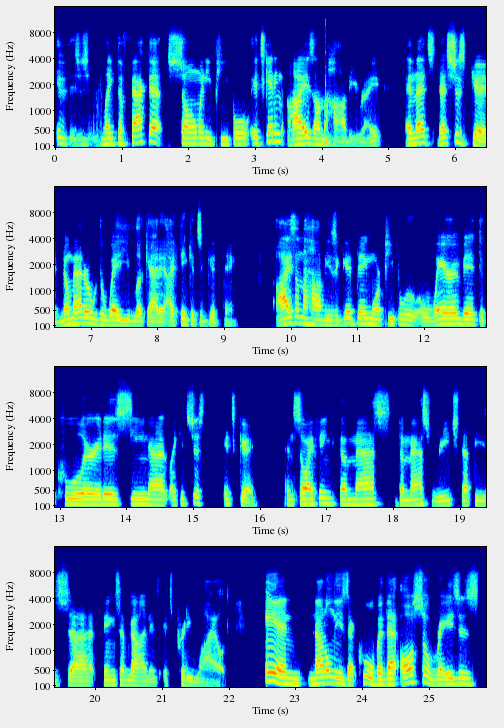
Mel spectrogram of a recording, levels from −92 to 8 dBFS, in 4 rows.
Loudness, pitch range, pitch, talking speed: -27 LUFS, 125-150 Hz, 135 Hz, 205 wpm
